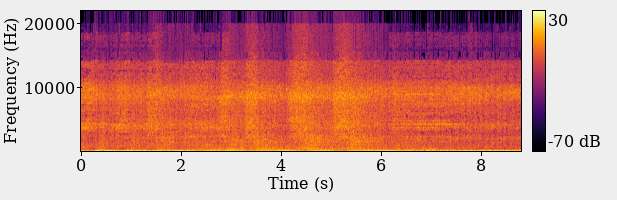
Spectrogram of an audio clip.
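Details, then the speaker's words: 1976 Oldsmobile 455 big block with 400 Turbo in an 1984 Blazer/Suburban, sat 155 days; old Quadrajet barely pumping, revs swell and sag when throttled, not getting much fuel; fuel starvation, fuel pump to be sorted. "yeah that's that's not getting much [Music] fuel so I think what we'll end up doing is uh getting this fuel pump [Music] situated"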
